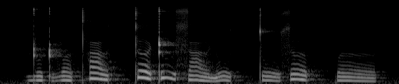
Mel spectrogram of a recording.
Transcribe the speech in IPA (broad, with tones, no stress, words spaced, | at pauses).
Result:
ɖo˧˩ʈvɐ˧˩t̪ʰa˥˧ə̯ tːɜ˥˧ʈɯ˥˧sa˧˩ə̯ɳo˧˩ tːo˧˩sɜ˥˧pːɜ˧˩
